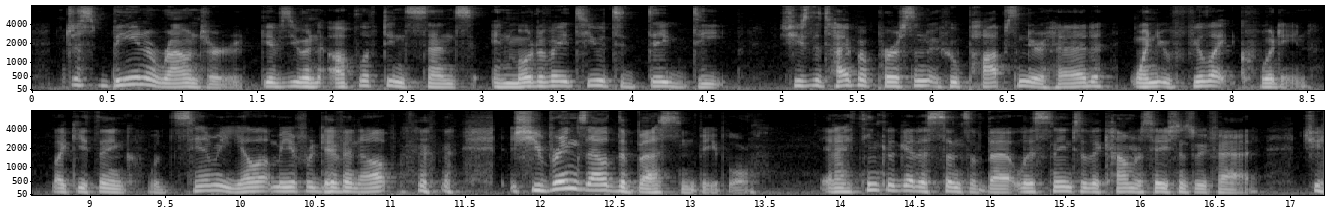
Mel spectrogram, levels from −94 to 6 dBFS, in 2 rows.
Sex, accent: male, American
